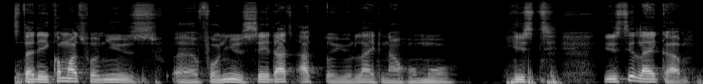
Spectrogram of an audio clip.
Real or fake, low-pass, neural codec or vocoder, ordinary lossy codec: real; none; none; none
